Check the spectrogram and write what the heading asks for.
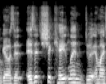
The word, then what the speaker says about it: Shaktilyn: It's Shaktilyn. Shaktilyn.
